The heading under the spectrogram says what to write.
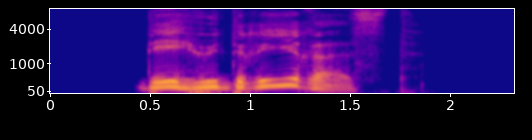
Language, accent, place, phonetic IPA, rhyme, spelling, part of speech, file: German, Germany, Berlin, [dehyˈdʁiːʁəst], -iːʁəst, dehydrierest, verb, De-dehydrierest.ogg
- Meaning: second-person singular subjunctive I of dehydrieren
